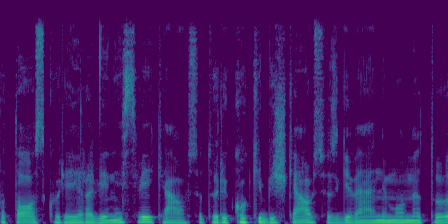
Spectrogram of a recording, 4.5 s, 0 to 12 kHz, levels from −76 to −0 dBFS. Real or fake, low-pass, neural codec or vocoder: fake; 10.8 kHz; vocoder, 44.1 kHz, 128 mel bands, Pupu-Vocoder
